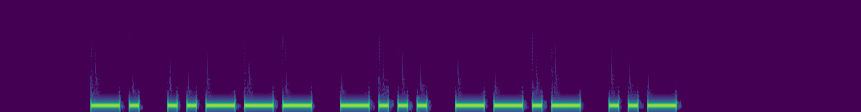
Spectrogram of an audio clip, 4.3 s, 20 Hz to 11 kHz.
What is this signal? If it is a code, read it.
Morse code, heard as a keyed tone, about 25 wpm, 700 Hz. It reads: N2BQU
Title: USA Call Signs - 5 Characters - Repeated 3x - 25wpm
